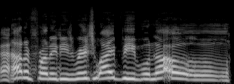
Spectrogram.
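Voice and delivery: high, slow, squeaky mock panic; hammed-up high fearful protest to himself; mock panicked inner voice. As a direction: play your own frightened inner voice, way up high.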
